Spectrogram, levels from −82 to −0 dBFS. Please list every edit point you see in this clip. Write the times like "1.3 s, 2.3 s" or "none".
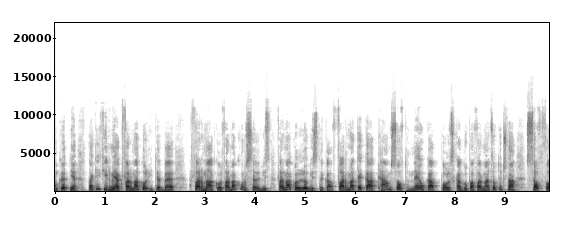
none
